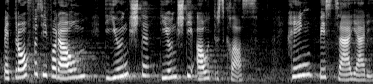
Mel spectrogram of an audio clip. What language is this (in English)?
Swiss German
